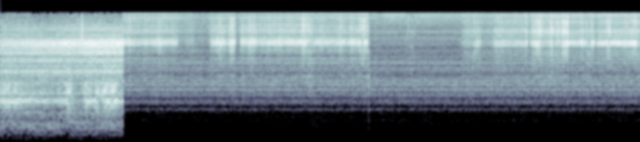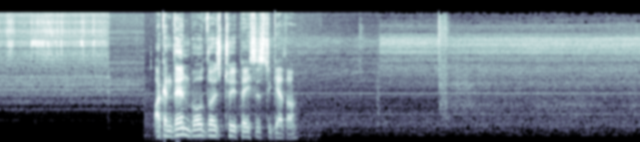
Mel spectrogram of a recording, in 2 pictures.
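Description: An electric welding arc hisses and buzzes steadily.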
